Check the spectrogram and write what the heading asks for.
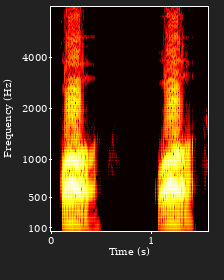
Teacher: qola qola ini tebalkan huruf qof-nya qo dari mana makhraj daripada huruf qof yaitu pangkal lidah kita menempel dengan langit-langit atas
